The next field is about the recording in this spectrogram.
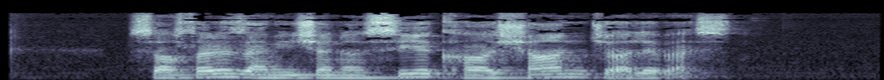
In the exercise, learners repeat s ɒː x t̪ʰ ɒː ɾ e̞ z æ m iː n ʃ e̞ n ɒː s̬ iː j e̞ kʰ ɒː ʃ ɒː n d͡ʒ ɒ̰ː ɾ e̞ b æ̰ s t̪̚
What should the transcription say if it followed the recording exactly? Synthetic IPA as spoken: s ɒː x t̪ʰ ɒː ɾ e̞ z æ m iː n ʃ e̞ n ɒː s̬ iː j e̞ kʰ ɒː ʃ ɒː n d͡ʒ ɒ̰ː l e̞ b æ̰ s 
